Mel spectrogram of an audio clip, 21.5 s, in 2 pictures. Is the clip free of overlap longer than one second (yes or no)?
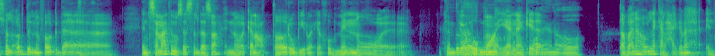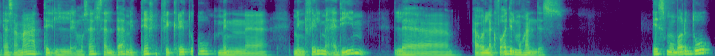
no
